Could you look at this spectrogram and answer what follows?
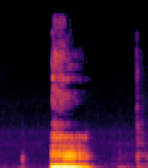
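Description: One short, rough, low throaty rasp of about half a second in a quiet room: a deliberate, imitated throat clear.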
